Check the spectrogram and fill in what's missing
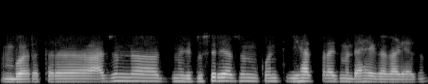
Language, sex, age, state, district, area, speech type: Marathi, male, 18-30, Maharashtra, Nanded, urban, conversation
